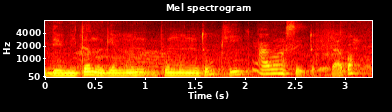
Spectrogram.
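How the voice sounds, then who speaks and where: The delivery holds a moderate pace. Behind it, background noise is noticeable. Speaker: guitar and music theory teacher. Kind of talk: tutorial.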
